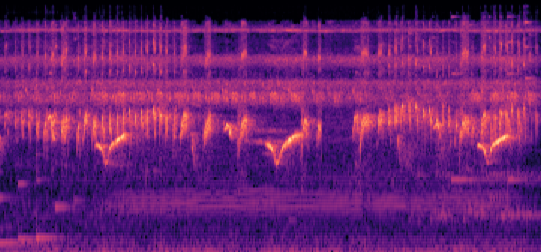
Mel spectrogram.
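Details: Horsfield's babbler in Indonesia, once common and heard mornings and evenings from bushes behind houses and gardens, now rare in the wild, giving loud repeated whistled phrases with sharp rising upslurs every second or two over insect-like hum.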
